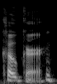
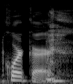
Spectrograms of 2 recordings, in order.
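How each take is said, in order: First: The first vowel is a long 'o' sound. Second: The first vowel is an 'or' sound. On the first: The speaker calls it right. "It's Coker" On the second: The speaker calls it wrong. "and it's not Corker"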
